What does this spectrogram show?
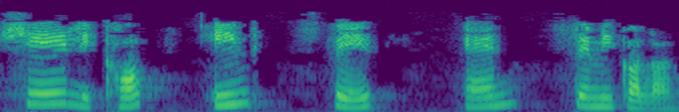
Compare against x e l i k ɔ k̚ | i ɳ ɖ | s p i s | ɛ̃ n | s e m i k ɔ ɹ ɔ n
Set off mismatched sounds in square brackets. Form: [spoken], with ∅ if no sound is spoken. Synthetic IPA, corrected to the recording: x e l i [kʰ] ɔ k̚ | i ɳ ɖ | s p [e] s | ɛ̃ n | s e m i k ɔ [l] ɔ n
